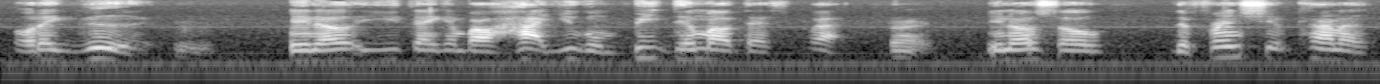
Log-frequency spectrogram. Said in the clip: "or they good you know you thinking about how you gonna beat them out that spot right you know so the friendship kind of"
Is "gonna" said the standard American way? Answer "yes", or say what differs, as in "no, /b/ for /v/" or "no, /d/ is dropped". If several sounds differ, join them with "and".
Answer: no, /n/ is dropped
